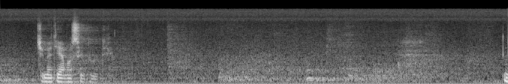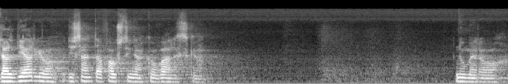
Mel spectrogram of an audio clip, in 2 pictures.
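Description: A man speaks calmly into a microphone in a large echoing room, with pauses between phrases.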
